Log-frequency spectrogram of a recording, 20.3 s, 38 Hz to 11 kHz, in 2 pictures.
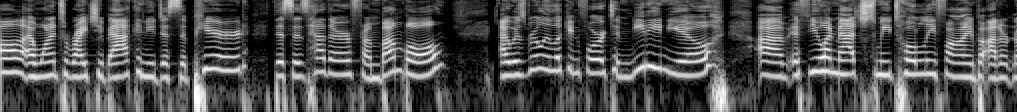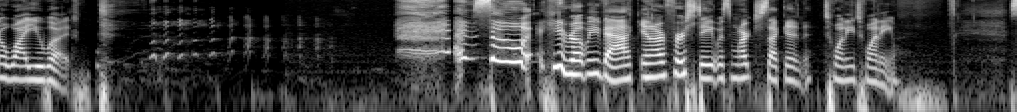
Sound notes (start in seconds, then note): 11.7 laughs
